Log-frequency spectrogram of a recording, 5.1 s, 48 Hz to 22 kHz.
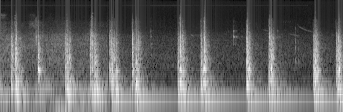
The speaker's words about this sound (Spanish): En el 2 y el 3 va a ir el parche, que es como el latido del corazón. 1, 2, 3, 1, 1, 2, 3.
